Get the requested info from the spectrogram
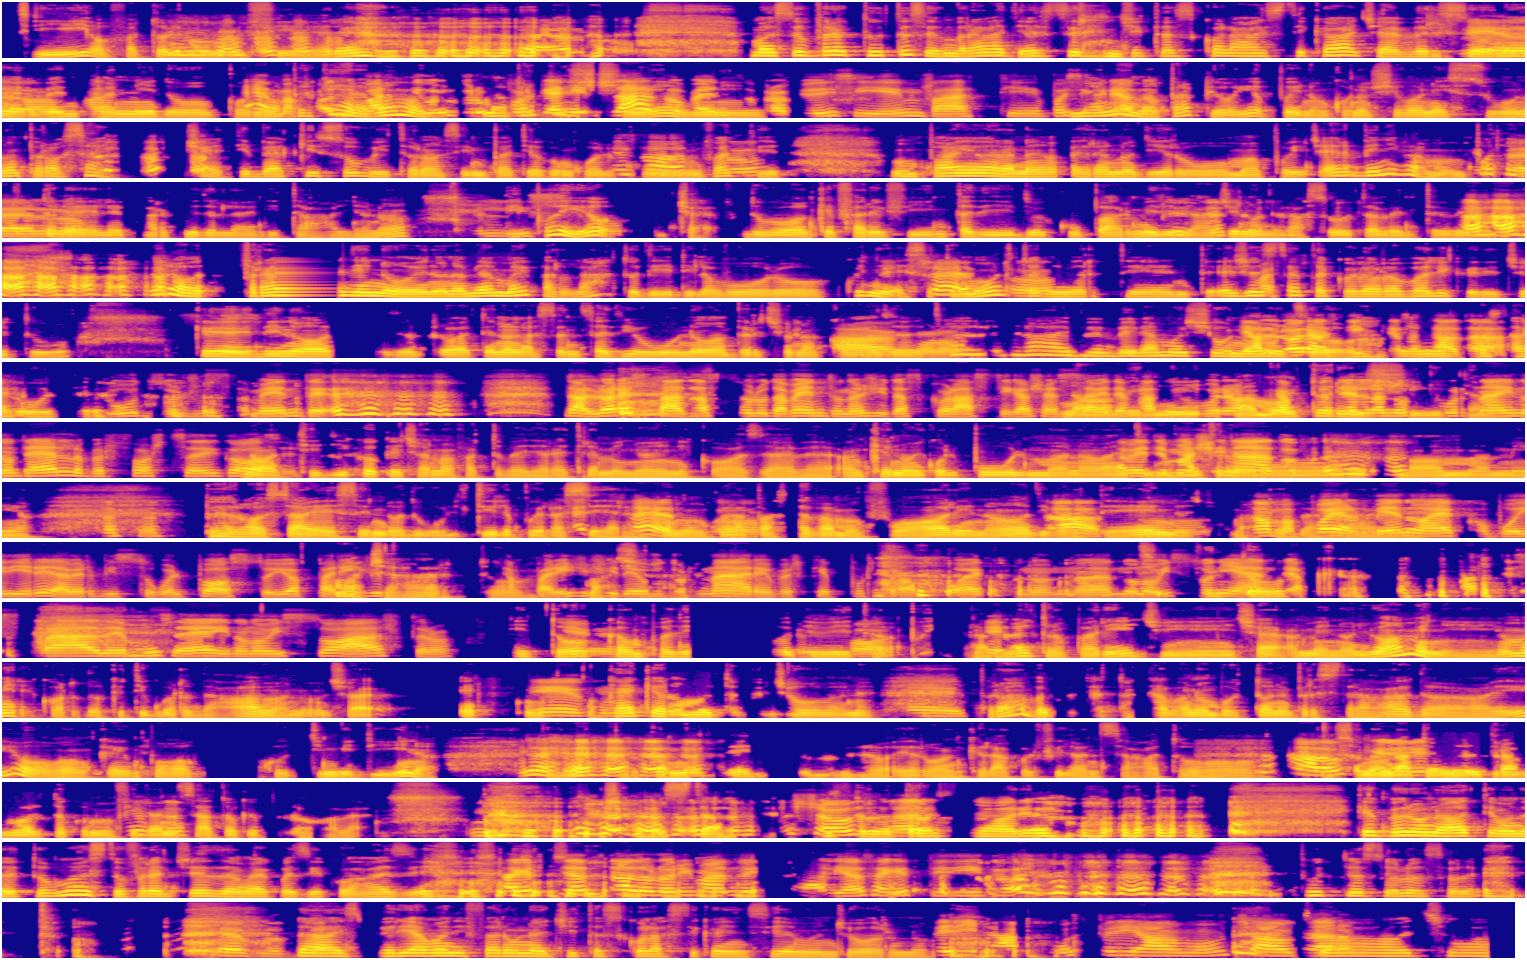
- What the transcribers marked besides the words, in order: chuckle; distorted speech; "bello" said as "pello"; chuckle; laughing while speaking: "in"; "cioè" said as "ceh"; "proprio" said as "propio"; "proprio" said as "propio"; "proprio" said as "prapio"; tapping; chuckle; "cioè" said as "ceh"; "cioè" said as "ceh"; "dovevo" said as "doveo"; chuckle; laugh; "certo" said as "cetto"; "c'è" said as "g'è"; chuckle; "cioè" said as "ceh"; "cioè" said as "ceh"; "di" said as "ni"; chuckle; "passavamo" said as "pastavamo"; other background noise; chuckle; chuckle; "cioè" said as "ceh"; "cioè" said as "ceh"; unintelligible speech; unintelligible speech; chuckle; unintelligible speech; chuckle; chuckle; laughing while speaking: "Lasciamo stare"; chuckle; chuckle; chuckle; laughing while speaking: "soletto"; chuckle; chuckle
- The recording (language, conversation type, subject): Italian, unstructured, Qual è stata la tua gita scolastica preferita?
